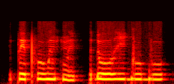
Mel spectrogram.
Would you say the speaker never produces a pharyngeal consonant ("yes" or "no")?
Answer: yes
